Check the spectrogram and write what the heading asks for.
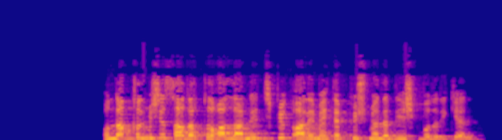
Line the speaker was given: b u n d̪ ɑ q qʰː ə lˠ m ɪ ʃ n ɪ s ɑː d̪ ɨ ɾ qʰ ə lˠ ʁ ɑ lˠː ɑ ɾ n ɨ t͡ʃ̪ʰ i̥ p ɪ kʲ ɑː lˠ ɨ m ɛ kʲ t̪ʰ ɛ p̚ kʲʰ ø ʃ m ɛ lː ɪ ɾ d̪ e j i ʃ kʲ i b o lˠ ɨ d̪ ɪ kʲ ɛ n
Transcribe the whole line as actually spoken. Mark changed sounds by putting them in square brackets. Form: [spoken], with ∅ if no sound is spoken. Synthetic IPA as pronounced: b u n d̪ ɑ q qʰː ə lˠ m ɪ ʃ n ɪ s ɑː d̪ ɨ ɾ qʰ ə lˠ ʁ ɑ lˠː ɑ ɾ n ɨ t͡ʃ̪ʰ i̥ p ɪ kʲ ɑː lˠ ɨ m ɛ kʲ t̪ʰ ɛ p̚ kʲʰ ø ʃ m ɛ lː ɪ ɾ d̪ e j i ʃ kʲ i b o lˠ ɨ d̪ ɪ kʲ ɛ n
